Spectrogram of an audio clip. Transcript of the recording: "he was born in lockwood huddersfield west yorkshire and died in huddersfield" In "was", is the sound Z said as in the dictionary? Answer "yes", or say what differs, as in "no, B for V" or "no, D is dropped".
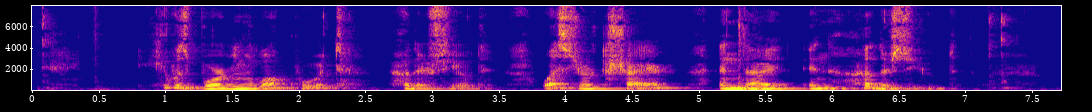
yes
